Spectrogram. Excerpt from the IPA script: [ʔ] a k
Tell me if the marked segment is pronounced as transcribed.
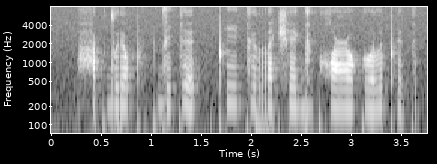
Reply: no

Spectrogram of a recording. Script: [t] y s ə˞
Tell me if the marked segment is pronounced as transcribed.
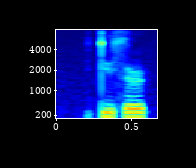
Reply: yes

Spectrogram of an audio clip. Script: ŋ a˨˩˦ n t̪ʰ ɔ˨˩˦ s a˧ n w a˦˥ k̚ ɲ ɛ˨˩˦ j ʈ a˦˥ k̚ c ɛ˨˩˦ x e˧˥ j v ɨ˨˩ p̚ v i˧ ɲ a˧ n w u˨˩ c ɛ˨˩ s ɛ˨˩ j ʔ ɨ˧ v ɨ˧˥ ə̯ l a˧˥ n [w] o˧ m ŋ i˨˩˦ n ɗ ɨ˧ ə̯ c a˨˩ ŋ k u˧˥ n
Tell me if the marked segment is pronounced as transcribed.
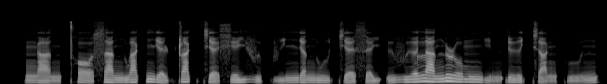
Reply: no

